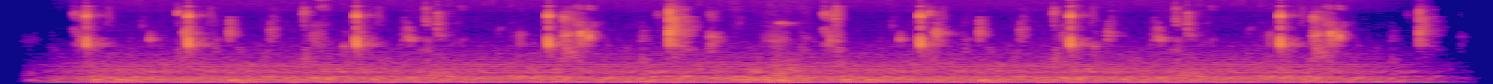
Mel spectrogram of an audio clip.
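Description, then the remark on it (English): A colobus monkey making a steady series of sharp, dry clicks, roughly two per second at an uneven rhythm, over a low, continuous rumbling background. “Colobus often make this clicking sound.”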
